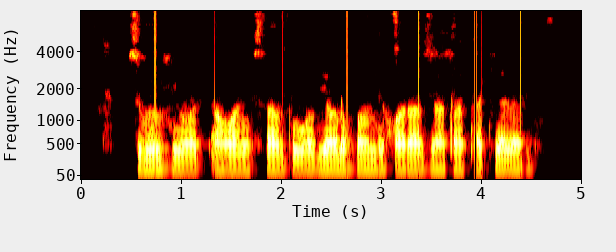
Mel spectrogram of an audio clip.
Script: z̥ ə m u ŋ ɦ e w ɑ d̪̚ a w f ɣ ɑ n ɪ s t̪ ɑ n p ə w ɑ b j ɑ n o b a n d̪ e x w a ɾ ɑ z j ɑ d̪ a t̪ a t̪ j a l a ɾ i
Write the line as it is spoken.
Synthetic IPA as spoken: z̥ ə m u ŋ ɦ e w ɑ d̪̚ a f ɣ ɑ n ɪ s t̪ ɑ n p ə w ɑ b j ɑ n o b ɑ n d̪ e x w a ɾ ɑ z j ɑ t̪ a t̪ a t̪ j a l a ɾ i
